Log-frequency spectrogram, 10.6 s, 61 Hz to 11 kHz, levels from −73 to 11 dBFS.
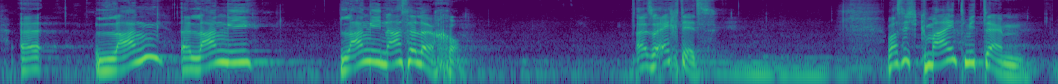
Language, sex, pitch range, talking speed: German, male, 125-210 Hz, 80 wpm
